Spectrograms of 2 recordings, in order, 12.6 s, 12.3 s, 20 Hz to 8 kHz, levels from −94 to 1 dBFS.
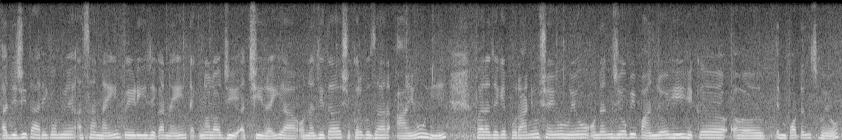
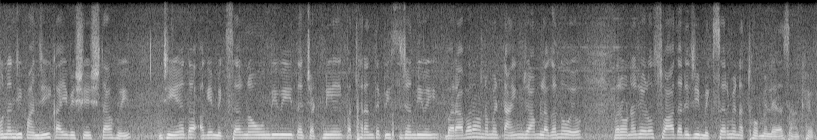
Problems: constant background noise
